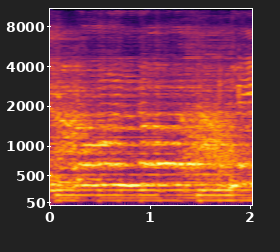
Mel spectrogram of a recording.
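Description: Live pop-rock band performance heard in a concert hall: acoustic and electric guitars playing with a woman singing over them, at a steady loud level.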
